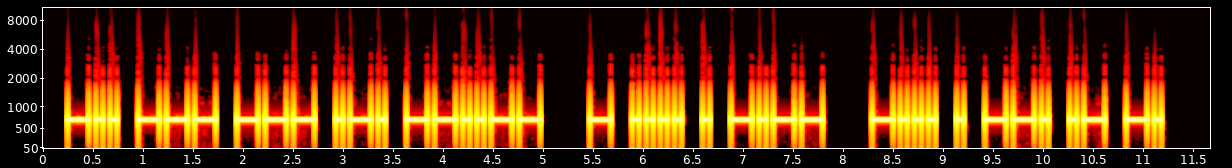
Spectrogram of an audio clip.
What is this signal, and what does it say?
Morse code, heard as a keyed tone, about 17 wpm, 700 Hz. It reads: DOOR, THEY BEGAN
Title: Sentences from Top 1400 Words 17wpm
